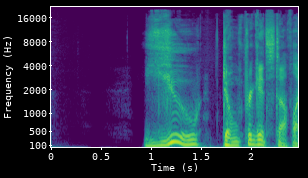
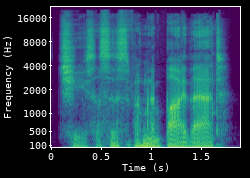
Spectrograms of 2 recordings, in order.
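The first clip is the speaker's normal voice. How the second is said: muttered aside; 12 semitones lower, 6 dB quieter than usual. Acted. To the partner who stood her up, a muttered scoff. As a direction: drop to a scornful under-breath mutter.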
